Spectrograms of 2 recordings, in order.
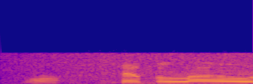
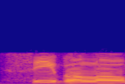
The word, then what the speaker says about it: Cibolo: a number of ways see below might be a little bit more correct in terms of the spanish but uh that's about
